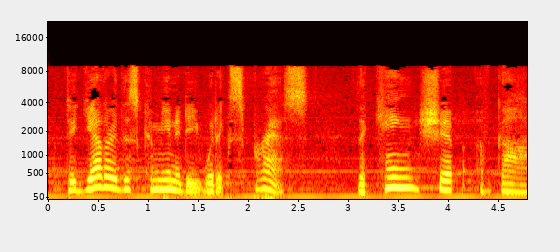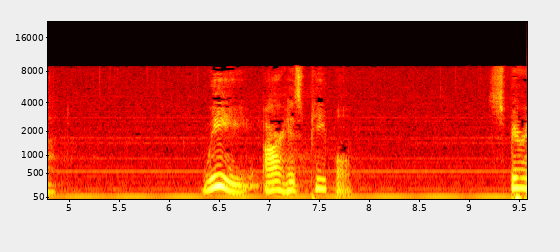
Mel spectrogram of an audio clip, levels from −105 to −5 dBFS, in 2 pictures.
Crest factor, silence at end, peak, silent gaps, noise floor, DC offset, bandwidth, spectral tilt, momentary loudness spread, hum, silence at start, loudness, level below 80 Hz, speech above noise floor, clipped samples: 20 dB; 0 s; -6 dBFS; none; -44 dBFS; under 0.1%; 9.4 kHz; -5 dB/octave; 24 LU; 60 Hz at -45 dBFS; 0 s; -25 LUFS; -40 dBFS; 19 dB; under 0.1%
